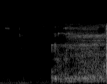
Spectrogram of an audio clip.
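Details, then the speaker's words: Imitated expiratory wheeze, the classic kitten-like sound heard in asthma and COPD: a brief, high, whistling sound on breathing out. "si perón expiratorio que es la que vas a sentir siempre sin ya que el tipo de inhalar vas a sentir él algo así como un gatito"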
